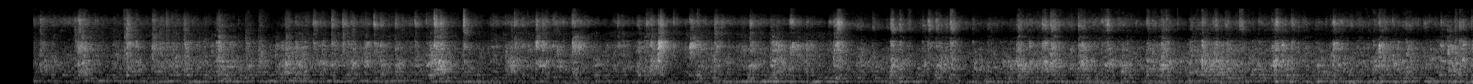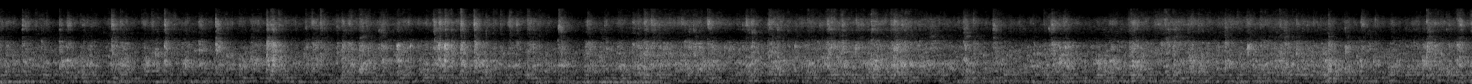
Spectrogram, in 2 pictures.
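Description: Heavy rain pouring in a windstorm: a dense, steady hiss of rain with many sharp spatters, and gusts of wind through the trees that make it swell and ease.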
